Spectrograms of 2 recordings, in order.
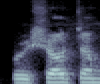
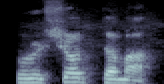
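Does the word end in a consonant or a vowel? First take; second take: consonant; vowel. First: The word ends on the consonant m. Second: The word ends with a short a vowel. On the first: The speaker calls it wrong. "without the A at the end" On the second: The speaker calls it right. "It's a short A at the end, but it still has to be there"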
